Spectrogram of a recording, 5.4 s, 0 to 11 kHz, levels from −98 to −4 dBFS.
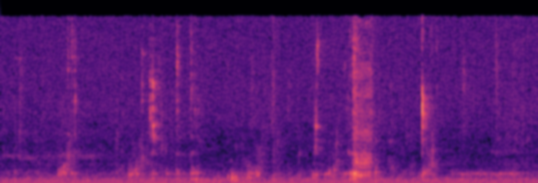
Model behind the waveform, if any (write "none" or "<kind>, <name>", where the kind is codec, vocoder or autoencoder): none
